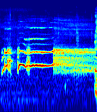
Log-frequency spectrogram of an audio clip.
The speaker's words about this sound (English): We got chickens all up in the pecan tree here right now. Yeah, up in the roost, and they're just doing what chickens do.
